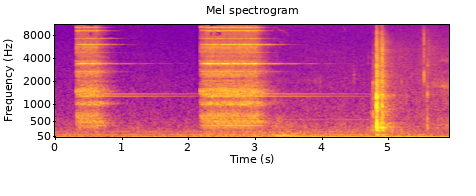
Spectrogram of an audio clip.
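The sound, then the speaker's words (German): A telephone bell rings twice in the evening, each ring a bright, shrill trill lasting about a second with a pause between. A brief, sharp click follows after the second ring. “Und die Geschichte begann, als abends bei mir das Telefon klingelte.”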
